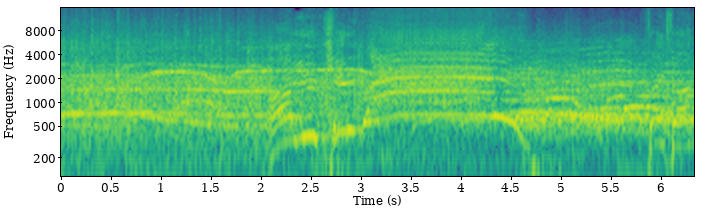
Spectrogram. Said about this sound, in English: Folks, round of applause for the panel tonight.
